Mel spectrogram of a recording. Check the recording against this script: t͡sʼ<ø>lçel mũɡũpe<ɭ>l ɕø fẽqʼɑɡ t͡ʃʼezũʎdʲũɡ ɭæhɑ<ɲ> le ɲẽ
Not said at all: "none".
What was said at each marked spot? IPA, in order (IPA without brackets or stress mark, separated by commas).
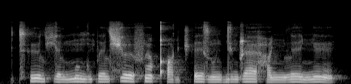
y, none, ɲ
